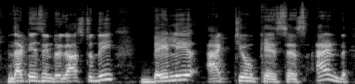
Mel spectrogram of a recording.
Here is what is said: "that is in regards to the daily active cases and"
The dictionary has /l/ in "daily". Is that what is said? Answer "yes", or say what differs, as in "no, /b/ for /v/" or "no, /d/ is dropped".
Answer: yes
